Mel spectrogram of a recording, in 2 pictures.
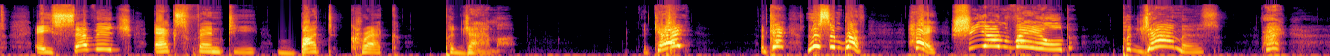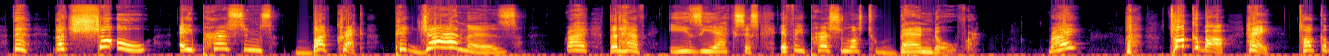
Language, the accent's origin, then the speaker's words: English; South Africa; I'm a South African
